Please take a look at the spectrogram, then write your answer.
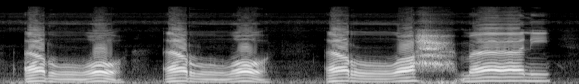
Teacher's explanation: bertemu dengan huruf ro yang berharakat tasydid maka rnya kita baca dengan tafkhim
